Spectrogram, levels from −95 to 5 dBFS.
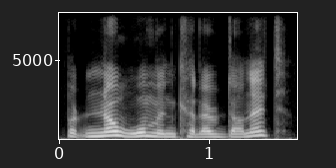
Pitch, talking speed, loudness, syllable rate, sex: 200 Hz, 265 wpm, -17 LUFS, 5.4 syllables/s, female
